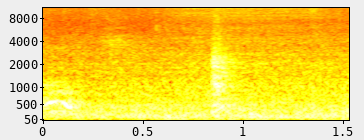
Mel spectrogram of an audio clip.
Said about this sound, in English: So during the early evening hours, when the street lights begin to turn on. There's someone that's trying to go in through the front door.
